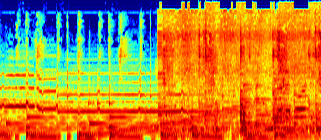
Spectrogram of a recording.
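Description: Chicken being stirred and fried in a pan in a home kitchen, a steady sizzle with scraping stir strokes beneath music that continues throughout.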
